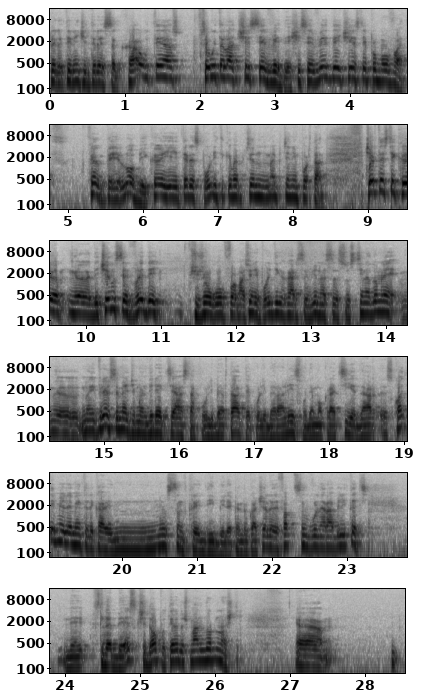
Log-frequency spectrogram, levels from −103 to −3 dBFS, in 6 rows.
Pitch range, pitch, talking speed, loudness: 125-170 Hz, 150 Hz, 170 wpm, -16 LUFS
